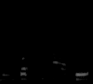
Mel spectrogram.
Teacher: el verbo travel suena más fuerte donde dice ta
